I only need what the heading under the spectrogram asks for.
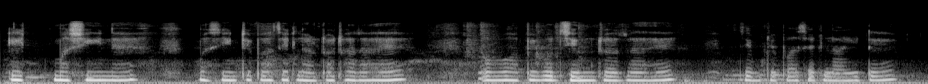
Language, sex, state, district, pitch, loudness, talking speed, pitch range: Hindi, female, Rajasthan, Jaipur, 190 Hz, -15 LUFS, 155 wpm, 185-200 Hz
